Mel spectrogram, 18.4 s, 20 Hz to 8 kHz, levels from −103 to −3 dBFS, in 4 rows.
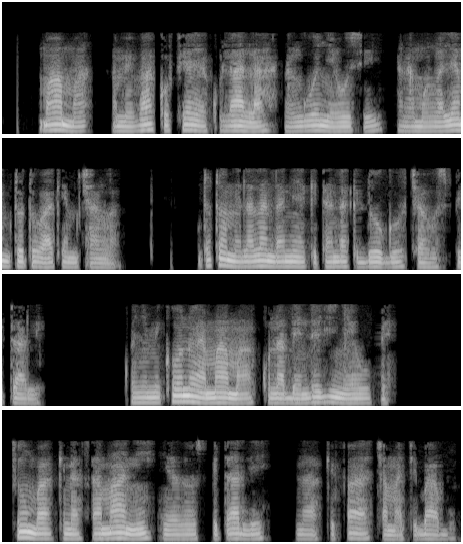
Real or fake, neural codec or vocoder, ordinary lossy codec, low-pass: real; none; AAC, 16 kbps; 7.2 kHz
